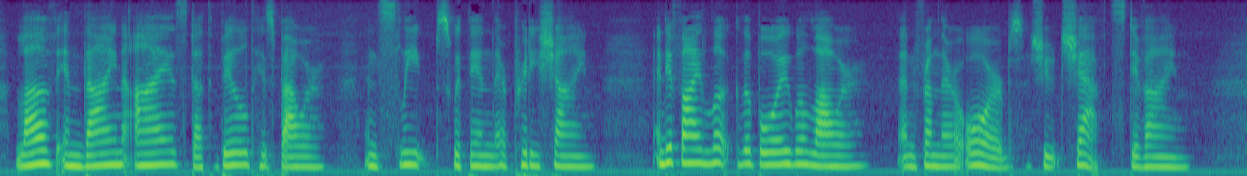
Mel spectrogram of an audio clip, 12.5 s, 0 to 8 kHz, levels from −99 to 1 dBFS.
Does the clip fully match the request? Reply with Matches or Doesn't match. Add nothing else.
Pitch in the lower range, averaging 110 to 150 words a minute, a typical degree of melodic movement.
Doesn't match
